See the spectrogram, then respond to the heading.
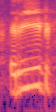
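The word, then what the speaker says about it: read: रीड का रीड ही होता है, स्पेलिंग सेम रहता है, लेकिन हम प्रोनाउंसिएशन रेड बोलते हैं. रीड, रेड, लेकिन स्पेलिंग सेम रहेगा.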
